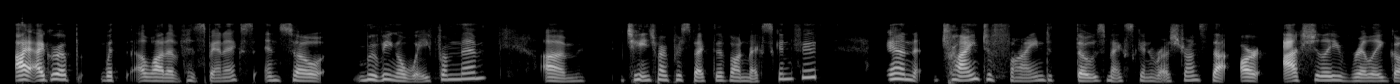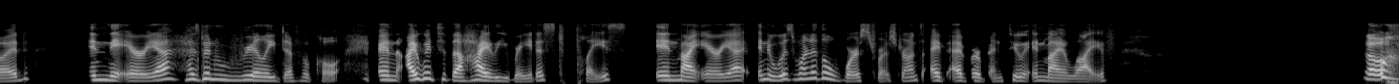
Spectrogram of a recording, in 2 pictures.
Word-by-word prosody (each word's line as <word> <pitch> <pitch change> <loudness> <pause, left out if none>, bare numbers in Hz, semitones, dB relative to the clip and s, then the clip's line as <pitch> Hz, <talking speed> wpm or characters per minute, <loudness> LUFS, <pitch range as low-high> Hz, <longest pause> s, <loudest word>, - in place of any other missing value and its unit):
I 210 +3 +11
I - - +6
grew 235 +1 +2
up 220 - -6 0.2
with 190 +1 -5 0.2
a 170 - -3
lot 170 -2 +2
of 155 -3 -3
Hispanics, 170 +1 -7
and 185 0 -8
so 170 -5 -1 0.3
moving 215 +1 -3
away 160 -1 -5
from 225 +6 -6
them, 275 +3 -2 0.6
um, 160 -1 +1 0.4
changed 200 -3 -1
my 215 - +1
perspective 185 -3 -5
on 165 -1 -3
Mexican 250 - -8
food, 320 +5 -5 0.7
and 240 -5 +3 0.2
trying 210 +2 +4
to 230 +1 -6
find 180 +3 -8 0.2
those 170 +1 -1
Mexican 170 -1 -9
restaurants 195 +7 -7
that - - +2
are - - +5 0.2
actually 200 - +5
really 160 -1 -3
good 155 - -2 0.6
in 210 +1 +2
the 190 -2 +4
area 170 +9 +4
has 235 +1 -1
been 225 -7 -1
really 185 -5 +1
difficult, 155 +1 -8 0.4
and 210 -1 +5
I 200 +3 +11
went 270 -1 +1
to 240 - -8
the 185 - +6 0.5
highly-rated 185 +9 -6
place 465 - -9 0.3
in 200 0 +4
my 175 -4 +6
area, 160 +5 +1
and 215 +3 -2
it - - -2
was 220 +4 -2
one 255 +2 -1
of 285 - -1
the 280 -2 +1
worst 170 -7 -4
restaurants 170 +4 -8
I've 180 0 0
ever 170 -1 -1
been 155 - -11
to 170 - -4
in 180 - -5
my 145 -3 +2
life 135 0 -4 2.5
so 235 +4 +10
190 Hz, 145 wpm, -25 LUFS, 165-220 Hz, 2.5 s, I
